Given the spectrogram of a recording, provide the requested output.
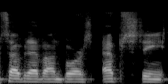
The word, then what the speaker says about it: Epshteyn: beer show I'm Sor to have on Boris Epstein Epstein did I say it right they said it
